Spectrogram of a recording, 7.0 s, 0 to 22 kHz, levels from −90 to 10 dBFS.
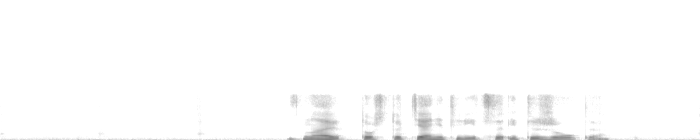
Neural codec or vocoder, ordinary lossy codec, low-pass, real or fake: codec, 24 kHz, 1.2 kbps, DualCodec; none; 7.2 kHz; fake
